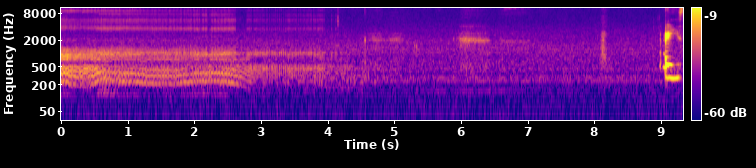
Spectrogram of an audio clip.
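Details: Mindy the pet dog, missing someone, gives a long undulating howl-like whine that rises and falls for nearly three seconds, then fades into quieter room sound with soft scattered noises and a sharp knock at the end.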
